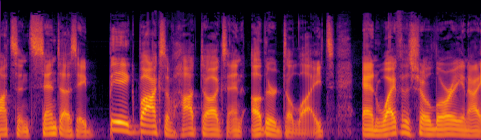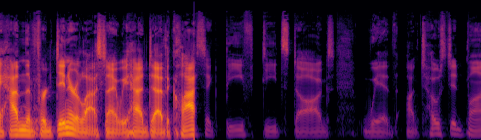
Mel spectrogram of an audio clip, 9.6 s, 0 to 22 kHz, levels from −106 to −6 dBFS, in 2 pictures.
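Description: From 6.75 s, right after "had uh the", the speech suddenly collapses to a faint residue about 23 dB quieter, and it stays that way to the end of the clip. The centred voice and its low end all but disappear, leaving only what differs between left and right. This is likely one channel inverted: with one side's polarity reversed, the shared centre cancels when the two channels are summed to mono.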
